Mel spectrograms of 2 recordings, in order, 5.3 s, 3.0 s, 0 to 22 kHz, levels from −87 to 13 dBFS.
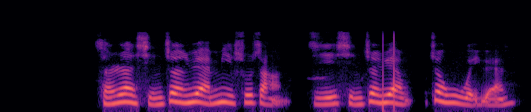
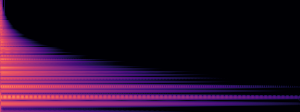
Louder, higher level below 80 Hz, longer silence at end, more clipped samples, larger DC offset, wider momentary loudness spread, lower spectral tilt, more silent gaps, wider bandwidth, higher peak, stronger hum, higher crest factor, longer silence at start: second, -24 LUFS vs -18 LUFS; first, -62 dBFS vs under -90 dBFS; second, 0.15 s vs 1.55 s; neither; neither; second, 9 LU vs 26 LU; first, -6.5 dB/octave vs -0.5 dB/octave; neither; second, 7.8 kHz vs 16.5 kHz; second, -8 dBFS vs 0 dBFS; neither; second, 16 dB vs 22 dB; first, 1 s vs 0 s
